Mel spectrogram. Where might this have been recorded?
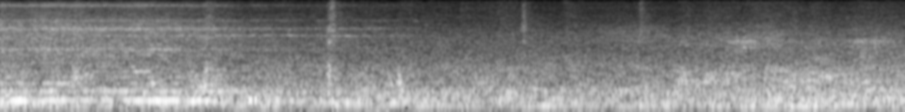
in a subway station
